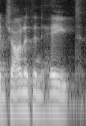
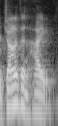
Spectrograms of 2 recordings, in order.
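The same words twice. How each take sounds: First: Haidt said like "hate"; one possible pronunciation. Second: Haidt said like "height"; alternative pronunciation. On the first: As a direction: say Haidt to rhyme with "late". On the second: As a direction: say Haidt to rhyme with "kite". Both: Shown as a demonstration. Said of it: "I can't remember how it's pronounced".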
